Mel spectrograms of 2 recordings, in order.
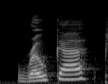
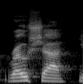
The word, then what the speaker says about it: Rocha: So Laci Roca Peterson. – Oh, I love that name. – I hope I'm pronouncing it right. – Rocha? Don't come at us. Rocha? – Rocha.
